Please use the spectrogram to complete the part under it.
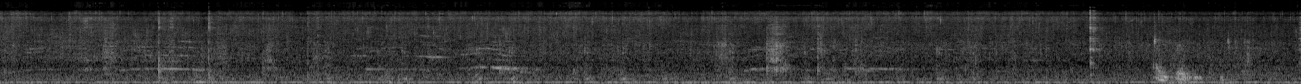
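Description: Instant pulihora mix frying in groundnut oil crackles and sizzles steadily, with occasional stirring scrapes and clinks; a voice talks over it at times.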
